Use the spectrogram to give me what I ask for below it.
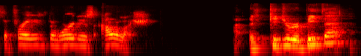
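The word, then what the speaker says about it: aulas: my class portuguese the phrase the word is our lush did you repeat that it's not even called a-u-l-a-s pronounced versus it's not even close what about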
